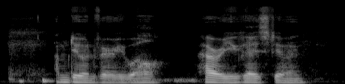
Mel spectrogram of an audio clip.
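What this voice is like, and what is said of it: Monotone, heavy, sultry voice. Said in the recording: “sexy voice there, darling ... It just sounds monotone ... It's a lighter tone, but it's heavy, so it sounds very sexy.”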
